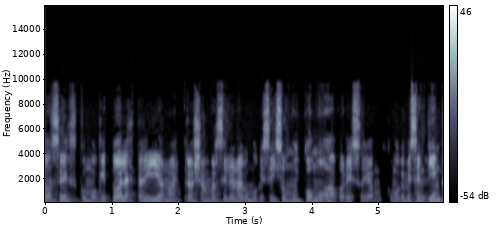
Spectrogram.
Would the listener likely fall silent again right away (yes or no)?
yes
